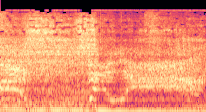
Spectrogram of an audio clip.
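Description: Live heavy rock band playing: guitars, bass and drums, with the singer yelling two short phrases, one at the start and one about a second in.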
